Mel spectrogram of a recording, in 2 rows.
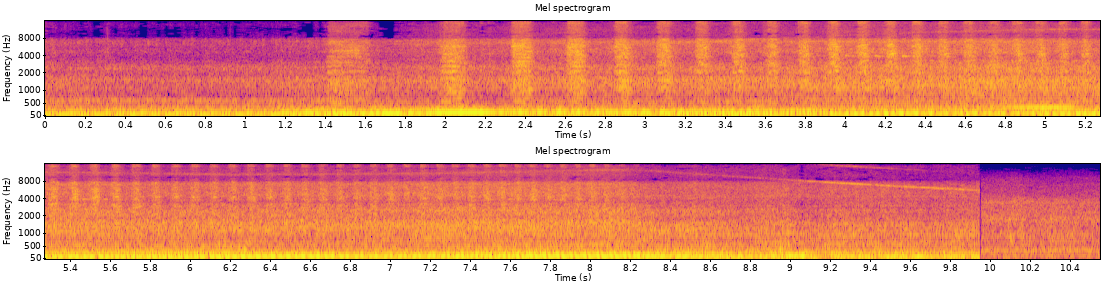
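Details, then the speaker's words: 2006 Chevrolet Silverado 2500HD, 6.6L LBZ Duramax diesel, NP263XHD transfer case: coasting is quiet, but under power a gritty rhythmic churning and rising whine sounds over the diesel drone, worsening over time; transfer case noise under load from pump rub, rebuilt. "you drive anywhere it's kind of weird because you could roll and it like you you just coast method but as soon as you got into power it would make that sound and it just got worse and worse and worse"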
